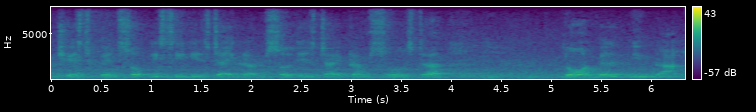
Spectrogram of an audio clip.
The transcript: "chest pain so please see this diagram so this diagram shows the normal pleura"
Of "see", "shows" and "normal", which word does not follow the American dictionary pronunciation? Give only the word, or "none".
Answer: shows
